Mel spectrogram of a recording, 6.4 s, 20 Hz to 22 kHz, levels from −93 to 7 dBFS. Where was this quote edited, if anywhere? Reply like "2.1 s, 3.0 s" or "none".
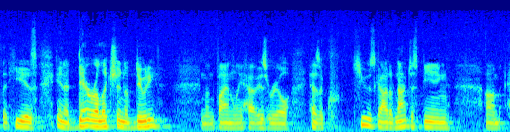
2.5 s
